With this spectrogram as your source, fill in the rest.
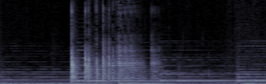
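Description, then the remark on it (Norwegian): Dice clatter onto a hard tabletop, a sudden burst of quick rattling clicks that settles within half a second, leaving a faint ringing tail and quiet background noise. “Vil du komme og se hva jeg rulla?”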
